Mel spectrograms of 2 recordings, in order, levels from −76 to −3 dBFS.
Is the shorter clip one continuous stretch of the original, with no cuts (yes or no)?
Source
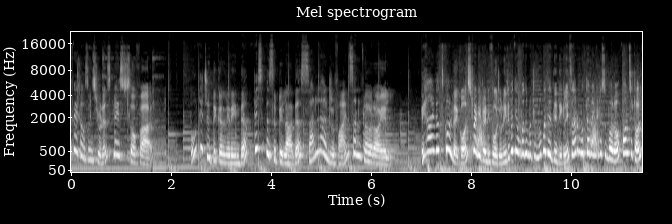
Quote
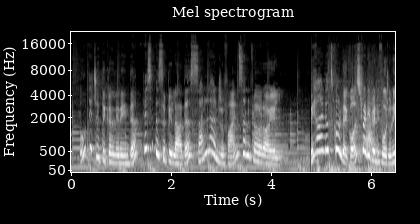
yes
